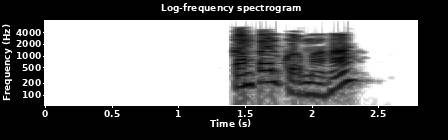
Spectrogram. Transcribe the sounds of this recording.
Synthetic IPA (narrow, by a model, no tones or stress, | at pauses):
kɐmpajlkʊɾma̰ɦã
